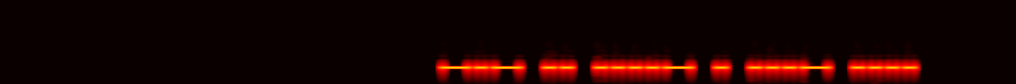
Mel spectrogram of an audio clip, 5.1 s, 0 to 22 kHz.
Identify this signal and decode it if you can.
Morse code, heard as a keyed tone, about 27 wpm, 700 Hz. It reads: KI4EVH
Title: USA Call Signs - 6 Characters - Repeated 3x - 28wpm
